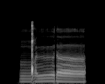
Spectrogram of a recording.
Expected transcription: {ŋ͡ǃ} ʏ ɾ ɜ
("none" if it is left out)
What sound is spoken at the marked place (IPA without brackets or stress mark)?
ŋ͡ǃ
